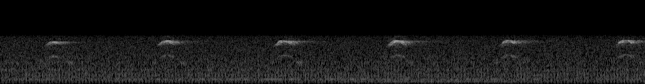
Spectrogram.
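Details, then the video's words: Little owl calling on 26 March 2014, mostly out of view; short sharp high yelping notes repeated about once a second, six calls over a steady low background hiss. "Steenuil roepen 26 maart 2014 (little owl)"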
